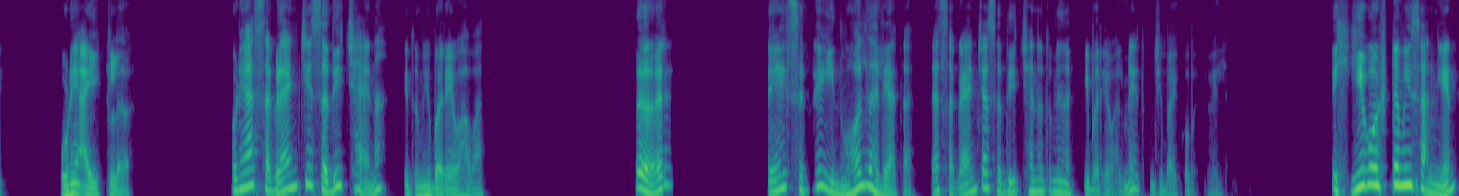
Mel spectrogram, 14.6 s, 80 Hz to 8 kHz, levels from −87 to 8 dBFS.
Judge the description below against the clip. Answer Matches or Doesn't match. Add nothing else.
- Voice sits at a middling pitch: Matches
